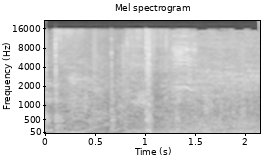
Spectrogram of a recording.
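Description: A magical blast bursts with a loud crash.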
